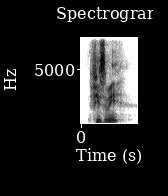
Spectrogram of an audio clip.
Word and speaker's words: Fils-Aimé: Fils-Aimé? – Yeah, you had it right.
